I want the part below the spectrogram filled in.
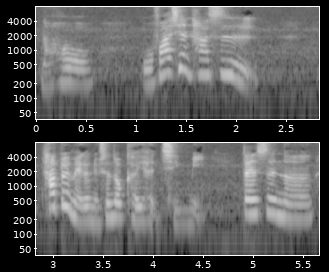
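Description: A young woman co-hosting a casual podcast, telling a story in an animated way and acting out the lines of others. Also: on the high side, slight background noise. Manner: animated storyteller, quick, acts out dialogue. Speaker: podcast co-host.

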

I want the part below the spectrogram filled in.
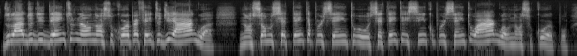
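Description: A woman's voice: on the high side, moderate pace, no room sound, clean studio sound. An older woman hosting a live call-in show, chatting affectionately with callers and giving them readings. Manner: affectionate, calls callers "my lovely". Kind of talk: casual live call-in chat.

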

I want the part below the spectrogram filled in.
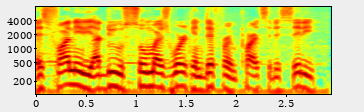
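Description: A man from South Philadelphia with a Philly accent, a guest in a casual interview, speaking softly and easily with lots of ums. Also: medium pitch, fast talker. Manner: soft-spoken, relaxed, with many fillers. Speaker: guest, entrepreneur and youth mentor. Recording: faint background noise.

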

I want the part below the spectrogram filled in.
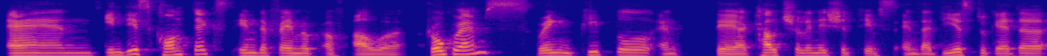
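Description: Austrian man, measured explanatory talk. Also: medium pitch. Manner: measured, explanatory, with occasional hesitations. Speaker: head of programs at a foundation. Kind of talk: podcast interview monologue.

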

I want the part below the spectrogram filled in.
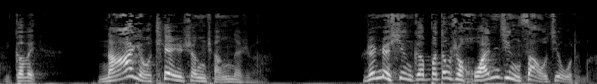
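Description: A woman's voice: mid-range voice, very animated, moderate pace, a bit bright, breathy edge. A woman retelling a classic novel in a chatty storytelling style, turning to the listeners with frequent asides.

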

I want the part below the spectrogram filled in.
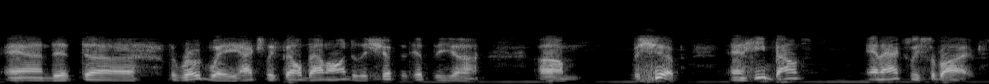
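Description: Man, over the phone, lowish voice, halting, dry tinny line. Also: slightly rough, dry recording. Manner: halting, full of fillers. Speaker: radio show guest. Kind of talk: call-in radio interview.

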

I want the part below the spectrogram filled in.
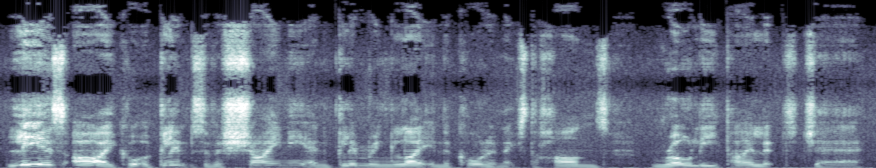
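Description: A man's voice: medium pitch, moderate pace, rough recording. A man hosting a podcast, reading crude fan fiction aloud with giggly, exaggerated asides. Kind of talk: comic reading and banter.

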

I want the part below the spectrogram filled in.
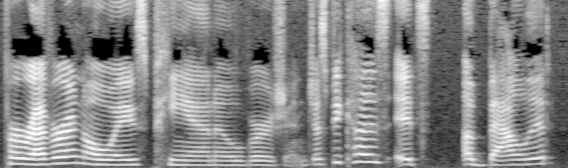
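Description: A young woman co-hosting a casual podcast, gushing about music like an excited fan. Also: fairly high pitch, moderate pace, clean tone. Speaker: podcast co-host. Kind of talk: casual chat.

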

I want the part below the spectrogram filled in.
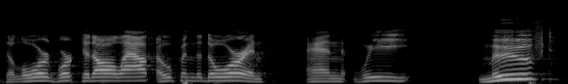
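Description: Older male pastor, thick Deep South accent, unhurried emphatic sermon, clear resonant voice, echoing hall. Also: sharp tone. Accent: thick Deep South American. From southern United States. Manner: folksy, emphatic, conversational storytelling. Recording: reverberant hall sound.

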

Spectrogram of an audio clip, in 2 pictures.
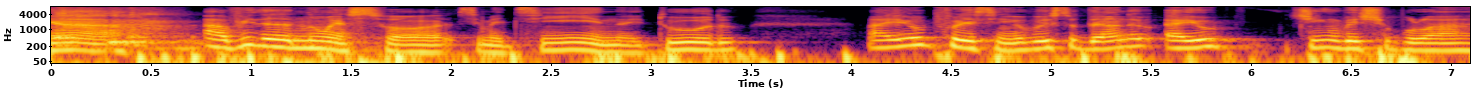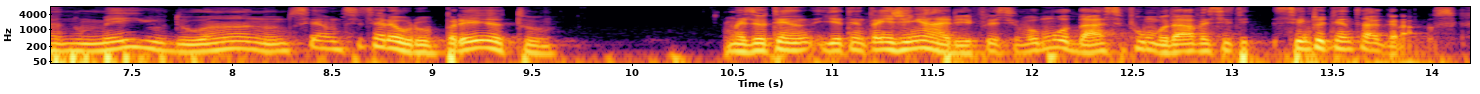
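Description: A young man from Brazil, a psychiatrist, guesting on a podcast and telling a personal story in an animated way, laughing often and repeating phrases. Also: on the high side, a little fast. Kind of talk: casual storytelling in an interview.

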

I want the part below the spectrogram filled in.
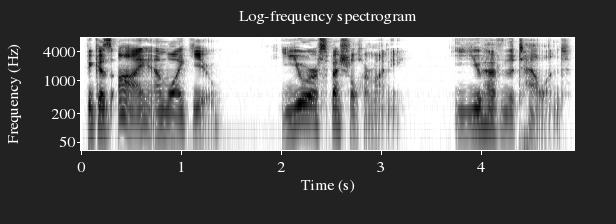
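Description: A man voicing a calm, self-assured boy who acts as a teacher, speaking in a measured, coaxing way in a dry, close recording. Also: medium pitch, dry recording, pitched above the performer's own voice.

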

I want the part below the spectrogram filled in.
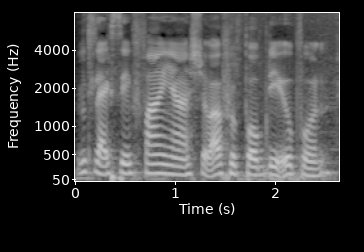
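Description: Podcast co-host, casual rambling chat, lots of fillers and restarts, mid-pitched voice. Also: normal speed, soft background music. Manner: rambling, heavy use of "like" and restarts.

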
